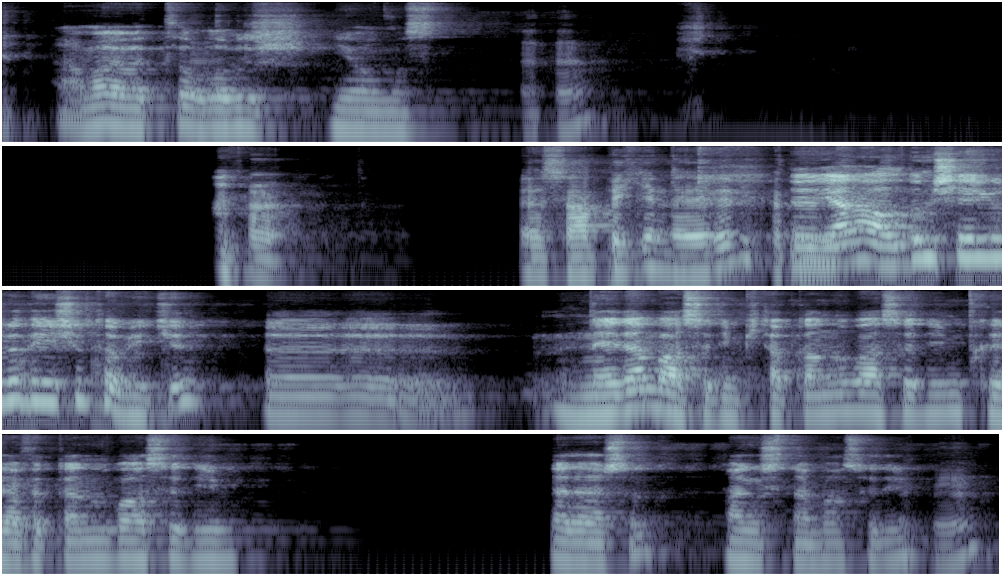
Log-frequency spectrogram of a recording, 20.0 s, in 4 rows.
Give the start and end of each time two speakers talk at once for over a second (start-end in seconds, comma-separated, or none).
9.0-10.6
